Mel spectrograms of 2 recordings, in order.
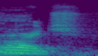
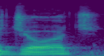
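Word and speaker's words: Jörg: It's J-O-R-G. Somebody tell me how to pronounce it. – George. – George? – Mm-hmm. – Okay, George. You know who you are. You're the only J-O-R-G on the show.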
